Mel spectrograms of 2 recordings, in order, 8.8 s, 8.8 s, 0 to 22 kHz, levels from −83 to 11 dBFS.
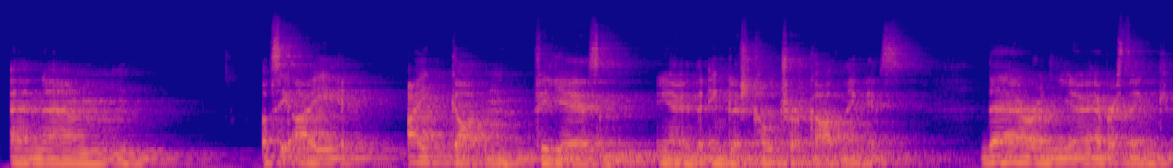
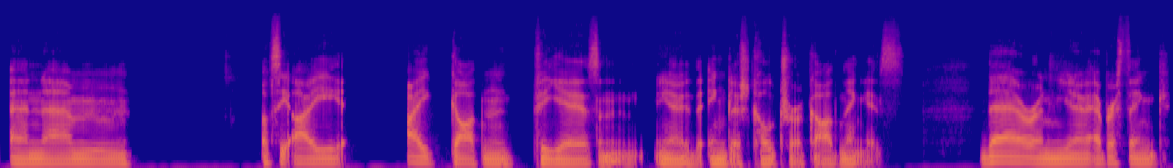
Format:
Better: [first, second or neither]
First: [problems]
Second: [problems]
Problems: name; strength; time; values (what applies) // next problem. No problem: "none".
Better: second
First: room echo; slight; dies away in 0.9 s // off-mic speech; somewhat distant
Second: none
